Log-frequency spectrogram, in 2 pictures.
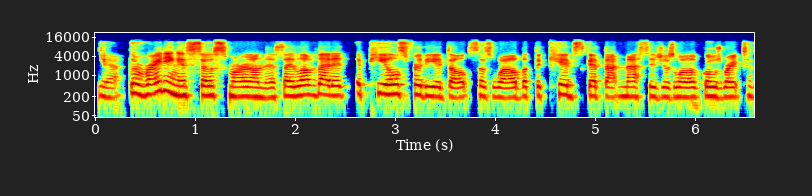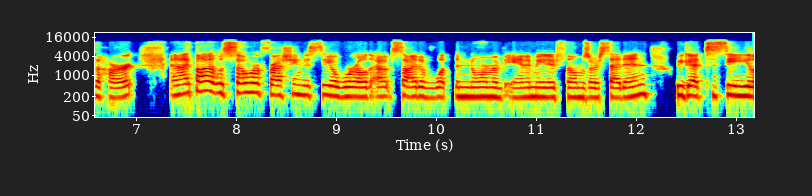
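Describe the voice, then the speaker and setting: A woman's voice: mid-range voice, steady tone, brisk, a bit bright. A woman hosting a casual entertainment interview, speaking in an enthusiastic, conversational way.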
